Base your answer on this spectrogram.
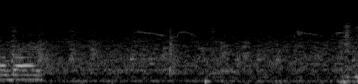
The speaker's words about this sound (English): Anyway, it's my chicken. His name, he's got a Chinese name, Xiaobai. That means Whitey.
